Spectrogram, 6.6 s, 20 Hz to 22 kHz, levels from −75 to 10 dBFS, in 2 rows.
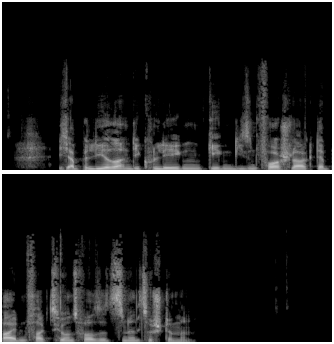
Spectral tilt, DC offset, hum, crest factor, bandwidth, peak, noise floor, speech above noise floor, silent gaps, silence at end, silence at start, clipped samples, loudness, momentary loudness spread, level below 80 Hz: -3 dB/octave; under 0.1%; none; 20 dB; 15 kHz; -2 dBFS; -85 dBFS; 64 dB; none; 1.4 s; 0.2 s; under 0.1%; -21 LUFS; 13 LU; -72 dBFS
